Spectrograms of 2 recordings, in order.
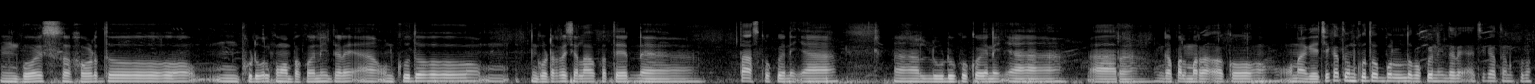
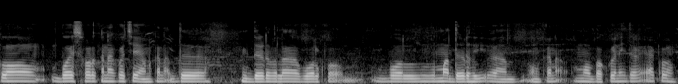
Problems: none marked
